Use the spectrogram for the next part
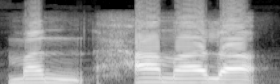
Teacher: نون ساکن کی آواز کو ظاہر کر کے پڑھیں گے، غنہ نہیں ہوگا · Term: اظہار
